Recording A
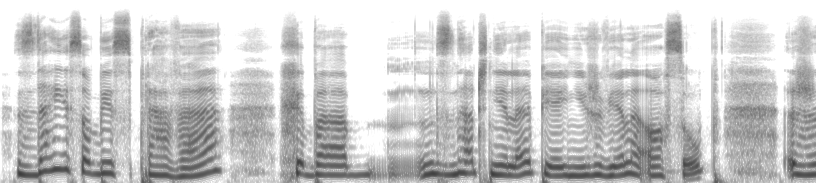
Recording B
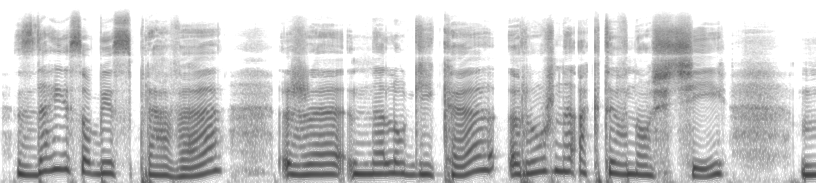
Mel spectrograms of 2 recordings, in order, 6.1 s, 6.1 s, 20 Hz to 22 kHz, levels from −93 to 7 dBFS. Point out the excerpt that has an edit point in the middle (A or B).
B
